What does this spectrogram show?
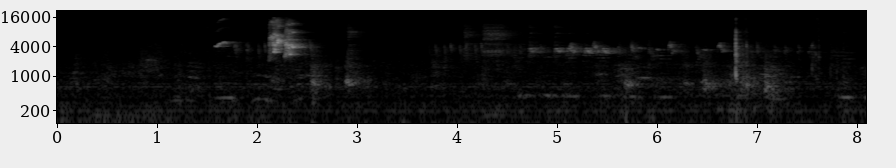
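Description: Songbird chirps and short calls, with a loud harsh high call about two seconds in and a sharp tick near the end.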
